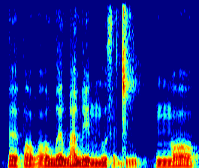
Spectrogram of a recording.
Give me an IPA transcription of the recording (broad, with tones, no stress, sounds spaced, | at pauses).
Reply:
əː˥˨ p ɔ˥˨ β ɔː˧˥ w əː˧˥˧ w a˧˥ w ɪː˧˥˧ mː u˧˥˧ θ ə˩ d͡z u˩ | nː ɔː˧˥˧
